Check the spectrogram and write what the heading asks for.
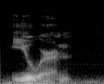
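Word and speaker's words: Iwerne: I'll just pause and say the Titus Trust is the entity that ran the Ewern, it's spelled I-Wern, Ewern camps,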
